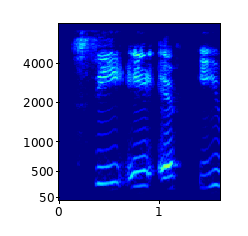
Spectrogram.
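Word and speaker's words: café: So example is written over here C A F E with the axo au the so the pronunciation will come out as cafe cafe. Okay. So c a is ca and f e with the x au is f cafe.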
